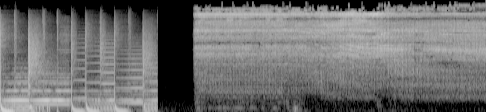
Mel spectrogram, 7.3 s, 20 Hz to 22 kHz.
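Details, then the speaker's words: MA-030 Evo RC car after installing a 4100kV motor and front one-way differential: thin high-pitched scraping screech as the drivetrain spins; gear retaining screws protrude and scratch the front differential housing, later needing sanding, noise gone after break-in. "as you can hear there's definitely some screeching coming from the front differential area and at this point I realize that it's the screws that hold the gear to the front differential itself those screws are sticking out a little bit too far and they're actually scratching the front differential housing"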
